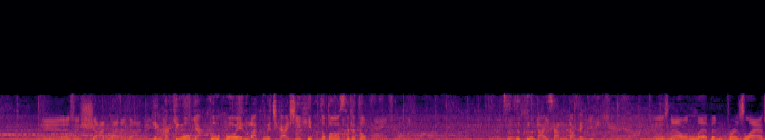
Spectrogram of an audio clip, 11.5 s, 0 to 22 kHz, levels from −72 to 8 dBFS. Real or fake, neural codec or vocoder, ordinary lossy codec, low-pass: real; none; none; 7.2 kHz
